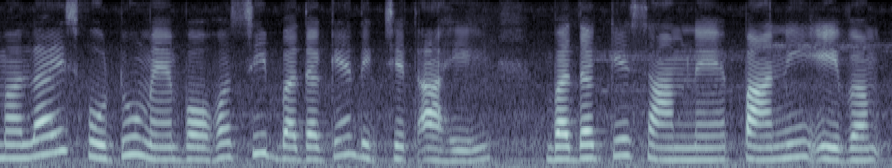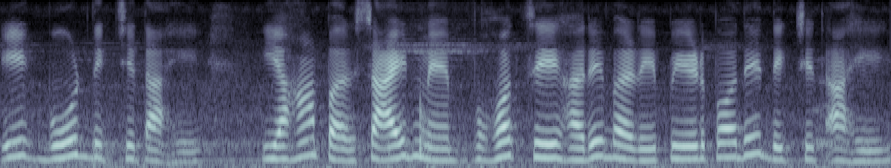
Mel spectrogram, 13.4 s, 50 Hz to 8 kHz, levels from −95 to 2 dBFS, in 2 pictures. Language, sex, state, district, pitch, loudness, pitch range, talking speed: Hindi, female, Maharashtra, Pune, 225 Hz, -24 LUFS, 210-250 Hz, 125 wpm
